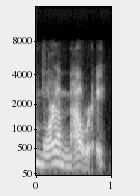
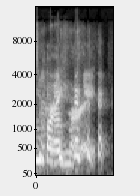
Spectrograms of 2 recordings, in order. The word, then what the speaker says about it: Maura Murray: It is no, it's Maura Murray. – It's Murray. I always want to say Mowry. – Why do you want to say Mowry? It's spelt Murray.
